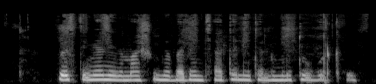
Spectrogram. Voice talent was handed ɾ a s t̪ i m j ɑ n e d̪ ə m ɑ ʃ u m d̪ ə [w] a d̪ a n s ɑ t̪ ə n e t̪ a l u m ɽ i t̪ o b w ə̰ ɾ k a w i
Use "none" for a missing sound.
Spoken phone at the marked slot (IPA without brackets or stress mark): b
